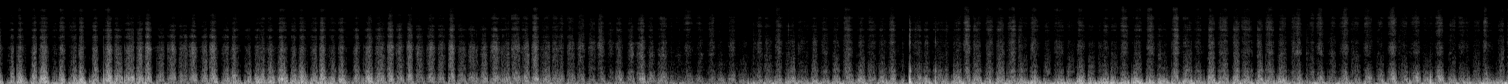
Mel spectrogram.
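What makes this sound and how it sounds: Short fingernails and fingertips scratch fast at the bowl of a solid wooden spoon held upright by the mic, making a dense, continuous rasping scratch with deep, rumbly low end and little brightness. The scratching eases briefly around the middle, and one sharper tick stands out just after, before it picks back up to full intensity.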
